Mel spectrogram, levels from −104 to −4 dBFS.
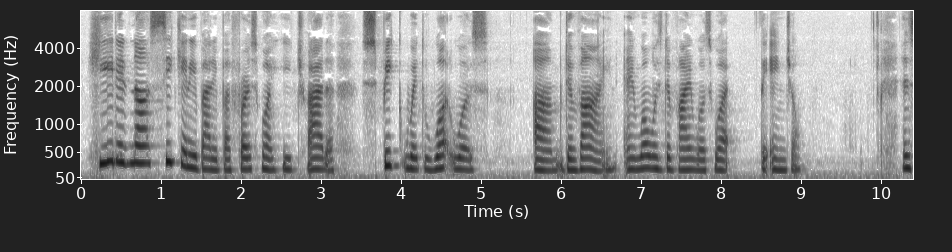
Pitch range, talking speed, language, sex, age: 200-245 Hz, 155 wpm, English, female, 30-49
